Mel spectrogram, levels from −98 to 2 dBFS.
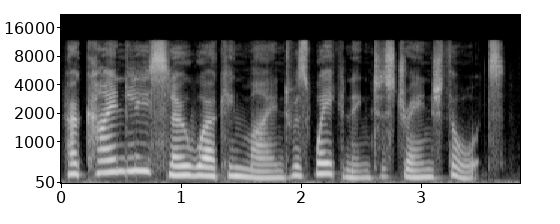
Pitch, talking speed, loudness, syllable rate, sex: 205 Hz, 155 wpm, -20 LUFS, 4.2 syllables/s, female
